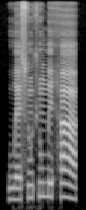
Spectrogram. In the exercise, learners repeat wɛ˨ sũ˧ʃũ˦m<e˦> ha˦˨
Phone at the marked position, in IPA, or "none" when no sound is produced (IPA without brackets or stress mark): e˦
